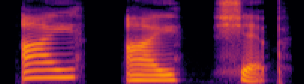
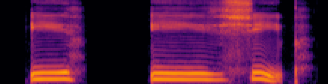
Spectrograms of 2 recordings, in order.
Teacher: For the long e in sheep, you need to smile a little. Your mouth is wider and your tongue is higher and more tense. · For the short i in ship, your mouth is relaxed. I I ship. For the long e in sheep, you need to smile a little.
